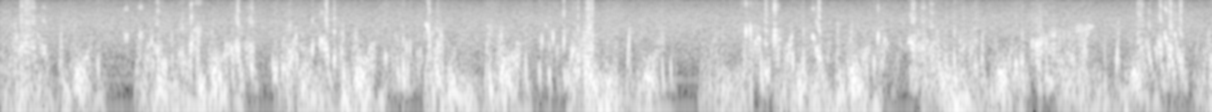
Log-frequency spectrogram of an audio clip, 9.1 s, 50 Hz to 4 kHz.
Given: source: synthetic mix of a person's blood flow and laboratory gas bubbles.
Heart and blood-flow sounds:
Doppler ultrasound of blood flow; precordium
0.08-0.38 s: bubbles
0.71-0.78 s: bubbles
0.92-0.97 s: bubbles
1.02-1.07 s: bubbles
1.10-1.55 s: bubbles
1.70-1.94 s: bubbles
2.00-2.62 s: bubbles
2.85-3.35 s: bubbles
3.63-3.75 s: bubbles
3.89-4.66 s: bubbles
4.92-5.07 s: bubbles
5.54-5.85 s: bubbles
5.98-6.23 s: bubbles
6.51-7.40 s: bubbles
7.56-8.21 s: bubbles
8.52-8.94 s: bubbles
From the record:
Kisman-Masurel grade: 342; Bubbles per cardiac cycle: rolling drumbeat, 9 or more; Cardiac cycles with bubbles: 100%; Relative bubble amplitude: moderate (0.250 to 0.450); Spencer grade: 3 (all of the cardiac periods contain showers or single bubble signals, but not dominating or overriding the cardiac motion signals); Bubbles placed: only in the low amplitude regions of the cardiac cycle

